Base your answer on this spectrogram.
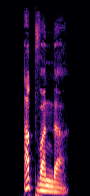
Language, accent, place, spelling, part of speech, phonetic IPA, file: German, Germany, Berlin, abwander, verb, [ˈapˌvandɐ], De-abwander.ogg
- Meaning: first-person singular dependent present of abwandern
